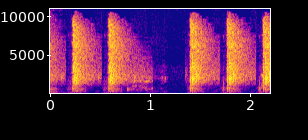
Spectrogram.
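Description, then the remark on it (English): Five loud, sharp whip cracks used as a spanking sound effect snap out in a quick rhythm, two in a row, a brief gap, then three more, each with a bright hissing tail. No one speaks. “Jingle bells, jingle bells, jingle all the way in a spank fest.”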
